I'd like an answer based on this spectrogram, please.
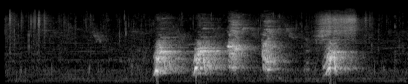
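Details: Six-week-old Australian Cattle Dog puppies from an A-litter: after a quiet second and a half, five sharp, high yapping barks follow in quick succession, each bright and ringing, the last a little longer and falling.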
